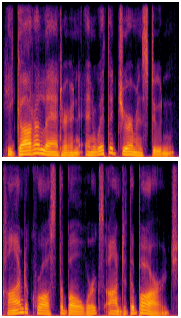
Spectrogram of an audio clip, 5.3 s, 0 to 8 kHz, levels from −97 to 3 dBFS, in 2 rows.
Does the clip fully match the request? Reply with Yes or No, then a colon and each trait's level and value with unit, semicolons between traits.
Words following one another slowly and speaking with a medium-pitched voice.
No: average, 190 wpm; medium, 150 Hz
